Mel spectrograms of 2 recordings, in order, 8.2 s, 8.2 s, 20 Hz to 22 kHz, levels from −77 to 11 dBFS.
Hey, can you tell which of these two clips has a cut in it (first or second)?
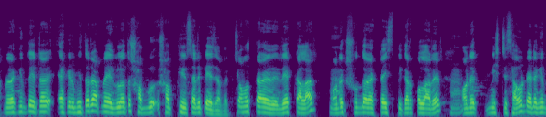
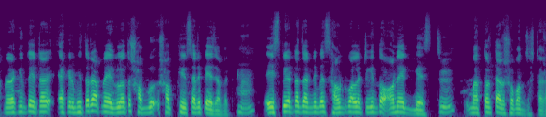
first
